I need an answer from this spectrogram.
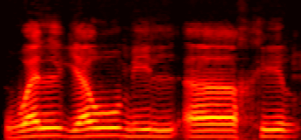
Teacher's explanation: واو کے لیے پھر شفتین گور، والیوم یو، یا زبر وا یو، واو لین ہے، والیوم الآخر، خا کی ادائیگی کے لیے یہ رگڑ کی آواز آنی چاہیے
